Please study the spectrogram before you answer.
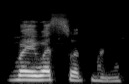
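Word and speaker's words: Vaivasvata Manu: I think the current Manu is, I can't pronounce it right. Someone may help me. Vaivaswata. Vaivaswat Manu.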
